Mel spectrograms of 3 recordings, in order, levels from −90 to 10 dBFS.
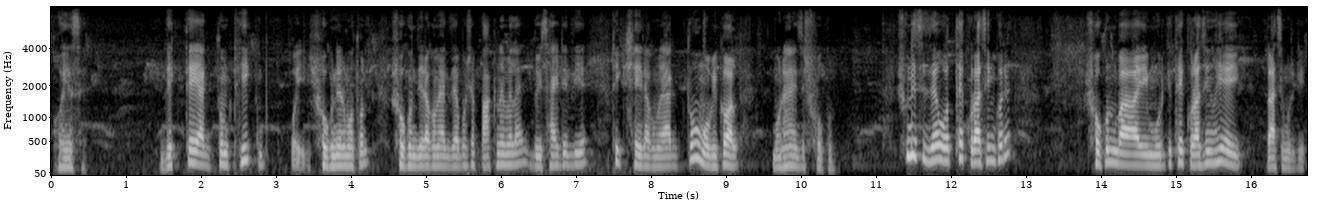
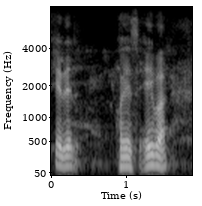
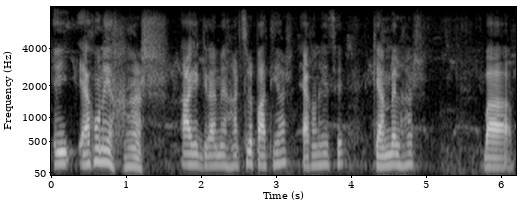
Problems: constant background noise, continuous background conversations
